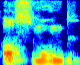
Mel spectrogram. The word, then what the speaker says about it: Asmund: It's pronounced Asmund.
